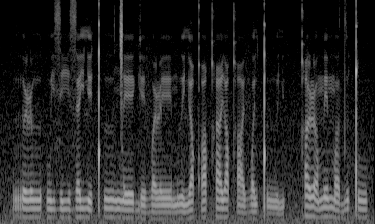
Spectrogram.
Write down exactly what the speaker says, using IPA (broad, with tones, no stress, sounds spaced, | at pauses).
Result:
r ɯ˨ ɭ ɯː˨ h u˨ j z iː˨ z ɛ˦ j lʲ ɛ˨ ǃʰ ɯː˦ ŋ͡ǀ eː˦ ɡ e˨ v ʌ˨ ɭ eː˨ m ɯ˨ ɪ̯ lʲ o˦ qʼ u˦ qʰ iː˦ ʊ̯ qʰ ʌ˨ ɪ̯ v ʌ˦ lʲ ǃ ɯː˨ lʲ | qʰ ɯ˦ ɭ ʌ˨˦ m e˦ m ʌ˨ d ɯ˦ ǃ u˦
